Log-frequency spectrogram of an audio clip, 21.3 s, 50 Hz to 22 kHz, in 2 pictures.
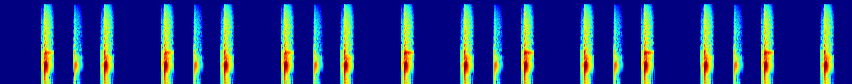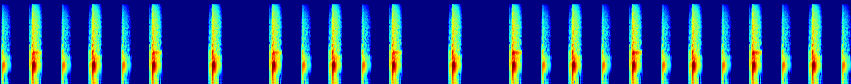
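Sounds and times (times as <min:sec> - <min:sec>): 
snare drum inverted flam taps: 0:00.6 - 0:01.4, 0:02.1 - 0:03.0, 0:03.6 - 0:04.4, 0:06.5 - 0:08.2, 0:09.5 - 0:11.2, 0:12.5 - 0:13.4, 0:14.8 - 0:16.4, 0:17.1 - 0:18.0, 0:18.5 - 0:21.2.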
